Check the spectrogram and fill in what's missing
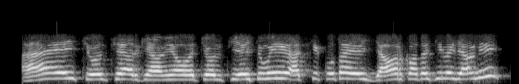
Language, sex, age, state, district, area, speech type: Bengali, male, 60+, West Bengal, Howrah, urban, conversation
